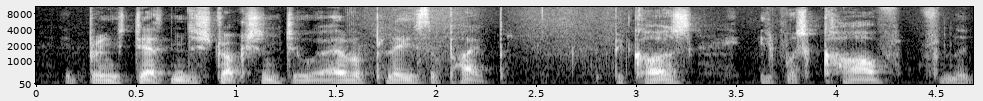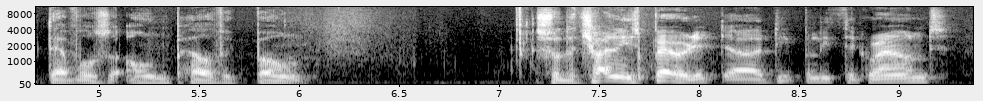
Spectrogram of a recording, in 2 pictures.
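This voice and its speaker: A deadpan, self-important rock star. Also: male voice, fairly low pitch, slightly rough. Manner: deadpan, rambling with fillers. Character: vain, oblivious middle-aged male rock musician. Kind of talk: mockumentary monologue.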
